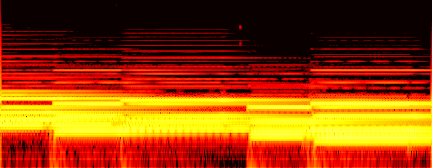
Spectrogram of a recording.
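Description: Sampled vintage Thomas console organ on a tibia voice, holding sustained chords with a warbling vibrato. It starts on a C minor chord and changes chord several times.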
